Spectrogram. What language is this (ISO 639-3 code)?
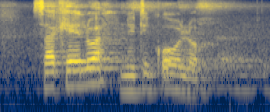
ssw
